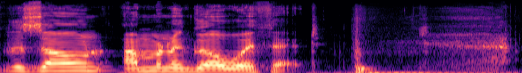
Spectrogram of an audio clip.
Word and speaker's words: DAZN: it spelled the AZN pronounced they claim it's pronounced the zone I'm gonna go with it I hope this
